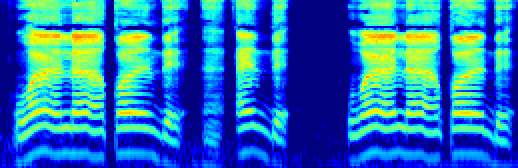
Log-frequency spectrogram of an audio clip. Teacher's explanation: huruf dal dia akan pantulkan, tetapi tuan-tuan dan puan-puan, bila pantulkan dia akan pantulkan secara landai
